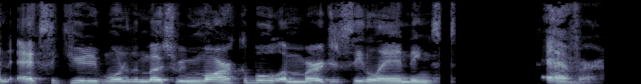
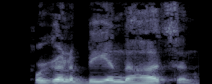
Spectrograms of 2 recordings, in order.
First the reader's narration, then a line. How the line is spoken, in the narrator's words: He calmly told air traffic control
